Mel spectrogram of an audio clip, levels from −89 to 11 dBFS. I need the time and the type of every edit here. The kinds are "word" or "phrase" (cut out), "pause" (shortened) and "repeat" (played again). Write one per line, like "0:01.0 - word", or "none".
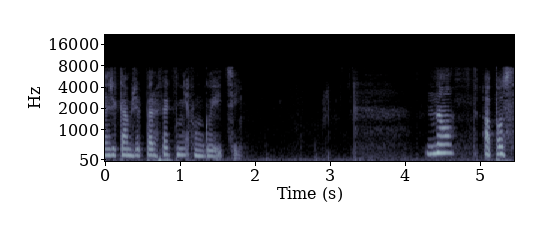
0:01.1 - word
